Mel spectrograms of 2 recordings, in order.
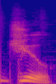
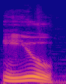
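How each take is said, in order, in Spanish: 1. El primer sonido es fuerte, como la 'y' en español. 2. El primer sonido es suave, como 'ee'. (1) "no you"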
